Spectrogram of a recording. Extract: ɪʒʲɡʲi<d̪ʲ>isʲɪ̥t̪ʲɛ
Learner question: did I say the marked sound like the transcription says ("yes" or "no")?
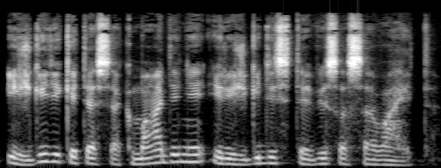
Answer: yes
